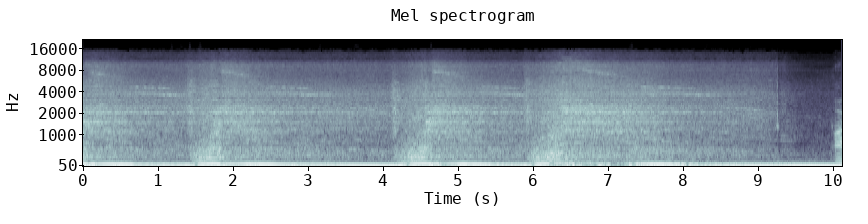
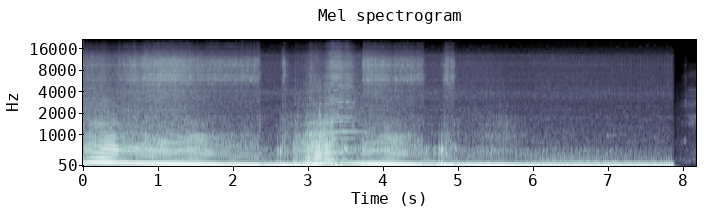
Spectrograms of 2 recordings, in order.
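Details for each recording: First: Ford Focus ST with a new K03 replacement turbo, revved in neutral with no load and still cold: a faint rising whistle on each rev. This whistle was never heard before, even with the airbox lid off, and is taken as normal turbo spool. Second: Ford Focus ST, old turbo before K03 replacement: engine revs climb and fall with a loose metallic clatter on the blips. The wastegate flapper doesn't seat fully, so it rattles and the car loses power.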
